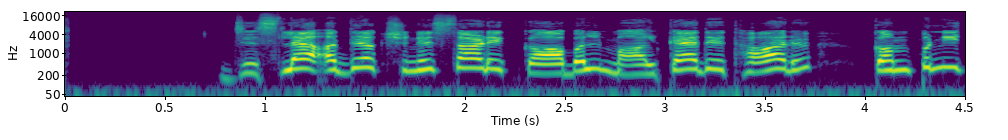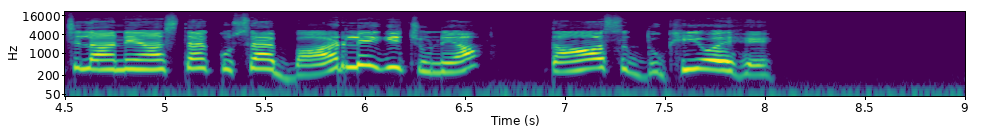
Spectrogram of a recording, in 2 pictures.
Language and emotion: Dogri, disgusted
